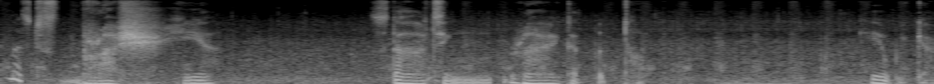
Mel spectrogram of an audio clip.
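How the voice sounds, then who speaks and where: A man playing a doting, cheeky butler in a gentle ASMR roleplay, repeating himself soothingly and often slipping toward a whisper. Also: medium pitch, gravelly, noisy background. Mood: helpful, musing. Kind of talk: ASMR personal attention roleplay.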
